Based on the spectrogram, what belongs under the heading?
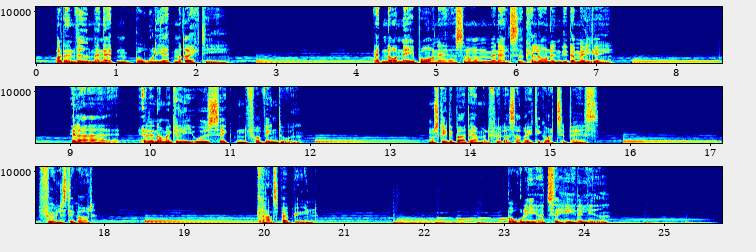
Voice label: Danish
